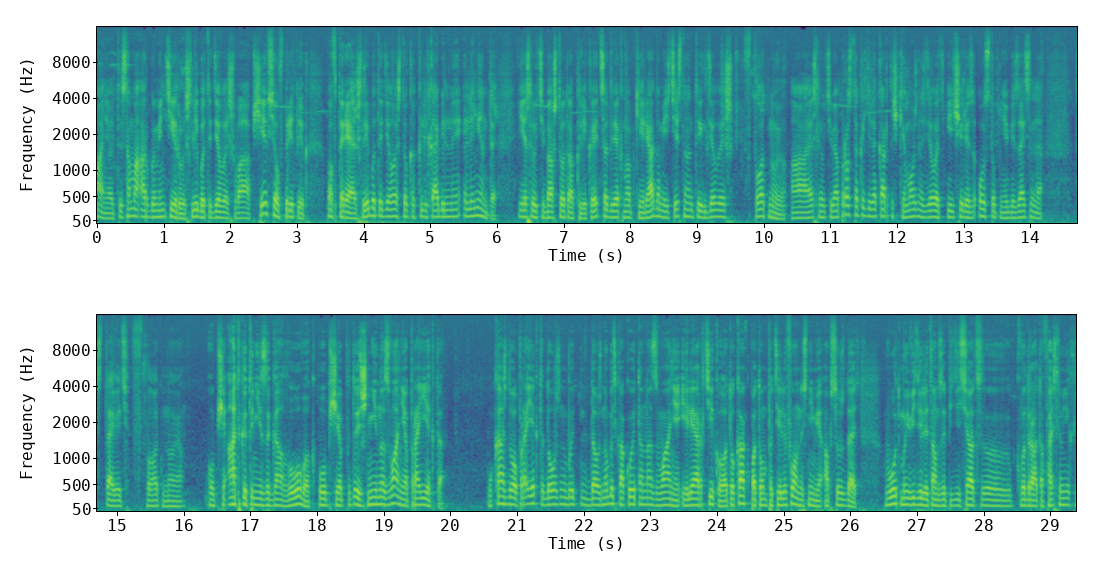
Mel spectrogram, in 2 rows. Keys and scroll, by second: 4.0 space, 6.3 shift+p, 7.5 super+z, 9.0 super+z, 9.5 space, 12.0 super+z, 13.1 super+z, 13.8 space, 16.2 space, 17.9 space, 27.9 space.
